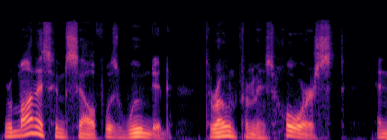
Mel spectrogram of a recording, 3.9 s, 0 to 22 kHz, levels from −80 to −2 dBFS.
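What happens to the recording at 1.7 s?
Nothing goes wrong at 1.7 s: the speech carries on intact through the call path, with the band limit you'd expect from a WebRTC connection, where content above about 12 kHz is cut away.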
